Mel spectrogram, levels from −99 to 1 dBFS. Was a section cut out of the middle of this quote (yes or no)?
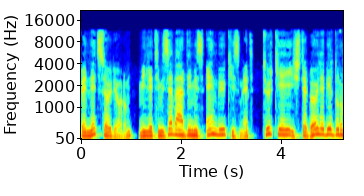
yes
